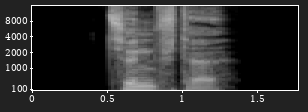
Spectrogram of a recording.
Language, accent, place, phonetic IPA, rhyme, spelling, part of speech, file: German, Germany, Berlin, [ˈt͡sʏnftə], -ʏnftə, Zünfte, noun, De-Zünfte.ogg
- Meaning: nominative/accusative/genitive plural of Zunft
